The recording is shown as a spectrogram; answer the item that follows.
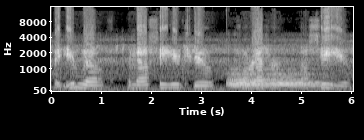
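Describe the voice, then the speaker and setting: A man voicing a sinister, stalking supernatural entity in a slow, menacing, drawn-out way. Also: a little high, level tone, creaky, over loud music, poor audio. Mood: menacing promise.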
